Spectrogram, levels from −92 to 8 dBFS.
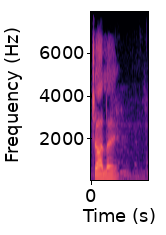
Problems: constant background noise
